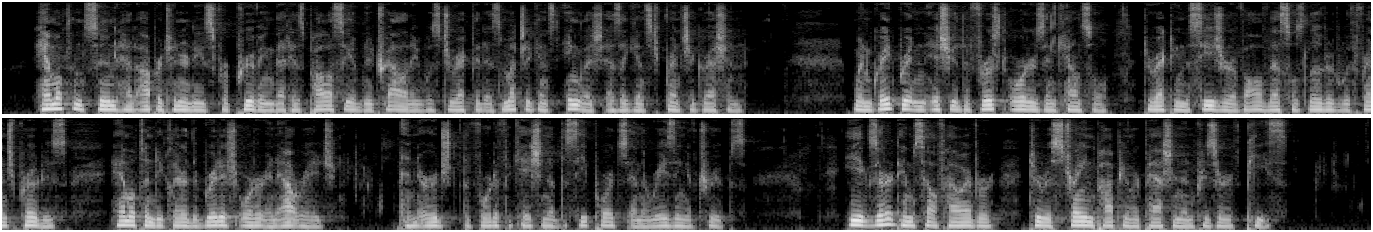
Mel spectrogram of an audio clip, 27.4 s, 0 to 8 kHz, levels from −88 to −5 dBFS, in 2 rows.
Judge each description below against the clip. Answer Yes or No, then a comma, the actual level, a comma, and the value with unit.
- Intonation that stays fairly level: Yes, narrow, 2.2 semitones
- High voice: No, low, 105 Hz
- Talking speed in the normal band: Yes, average, 155 wpm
